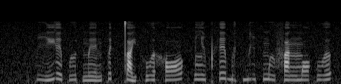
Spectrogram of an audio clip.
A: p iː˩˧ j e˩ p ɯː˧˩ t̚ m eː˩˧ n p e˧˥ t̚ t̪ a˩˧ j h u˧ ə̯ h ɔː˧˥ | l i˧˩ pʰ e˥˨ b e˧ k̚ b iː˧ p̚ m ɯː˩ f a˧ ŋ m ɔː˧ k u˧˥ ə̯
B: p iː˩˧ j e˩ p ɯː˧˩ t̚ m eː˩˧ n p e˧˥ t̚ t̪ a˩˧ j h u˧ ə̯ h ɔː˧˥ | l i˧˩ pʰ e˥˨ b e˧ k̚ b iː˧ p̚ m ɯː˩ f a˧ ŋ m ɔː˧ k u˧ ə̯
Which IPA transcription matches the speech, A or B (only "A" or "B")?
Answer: A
